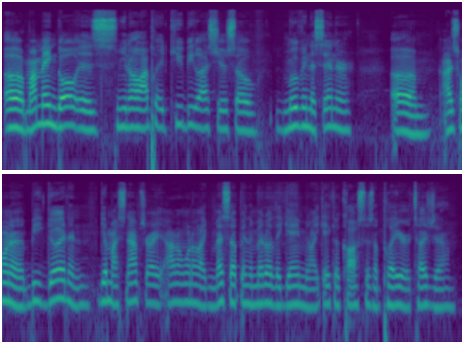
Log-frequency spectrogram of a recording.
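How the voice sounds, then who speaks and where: A man's voice: a little high, flat delivery, normal speed, darkish tone, clear, resonant tone, no room sound. A teenage boy football player answering pregame questions hesitantly, often starting with "um". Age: teens. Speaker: high school football player, guest. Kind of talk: casual pregame interview.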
